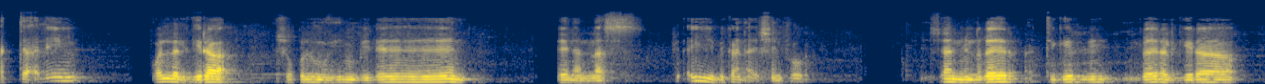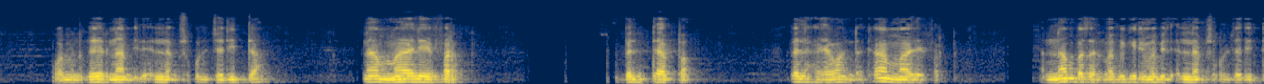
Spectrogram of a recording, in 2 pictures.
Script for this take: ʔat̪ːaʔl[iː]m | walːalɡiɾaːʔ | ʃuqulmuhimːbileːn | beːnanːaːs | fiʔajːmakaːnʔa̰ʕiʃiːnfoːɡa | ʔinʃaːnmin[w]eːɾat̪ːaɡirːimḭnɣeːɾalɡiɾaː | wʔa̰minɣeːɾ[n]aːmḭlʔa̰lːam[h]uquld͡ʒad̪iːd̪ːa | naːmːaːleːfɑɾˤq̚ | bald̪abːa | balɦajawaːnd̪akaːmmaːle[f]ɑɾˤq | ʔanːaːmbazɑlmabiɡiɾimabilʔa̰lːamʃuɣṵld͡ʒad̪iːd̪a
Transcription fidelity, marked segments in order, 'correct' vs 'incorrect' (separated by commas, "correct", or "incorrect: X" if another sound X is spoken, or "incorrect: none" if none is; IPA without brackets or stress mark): correct, incorrect: ɣ, correct, incorrect: ʃ, correct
